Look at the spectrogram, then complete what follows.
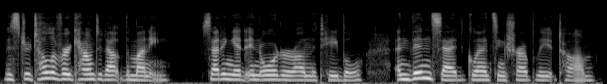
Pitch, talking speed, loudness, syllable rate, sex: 215 Hz, 195 wpm, -17 LUFS, 5.4 syllables/s, female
